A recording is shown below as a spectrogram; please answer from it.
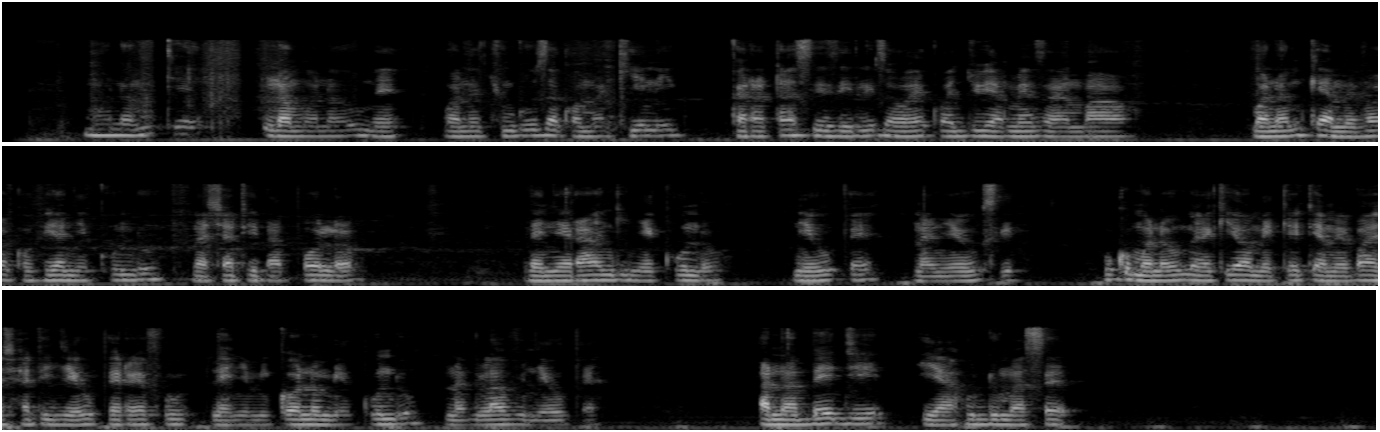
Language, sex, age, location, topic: Swahili, male, 18-24, Kisumu, government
